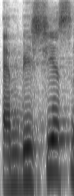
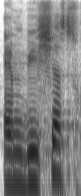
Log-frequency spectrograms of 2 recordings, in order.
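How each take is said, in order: First: एम्बिशियस ending in 'si-us', 'am-bi-si-us'; wrong pronunciation. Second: एम्बिशियस said as 'am-BI-shus', no i after sh; correct pronunciation. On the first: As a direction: sound the i in एम्बिशियस as 'see-us'. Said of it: "एम्बिशियस नहीं होगा". (एम्बिशियस का गलत उच्चारण, 'एम्बिसियस') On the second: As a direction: end एम्बिशियस on a plain 'shus'. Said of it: "एम्बिशियस होगा". (एम्बिशियस का सही उच्चारण, 'एम्बिशस') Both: Shown as a demonstration.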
